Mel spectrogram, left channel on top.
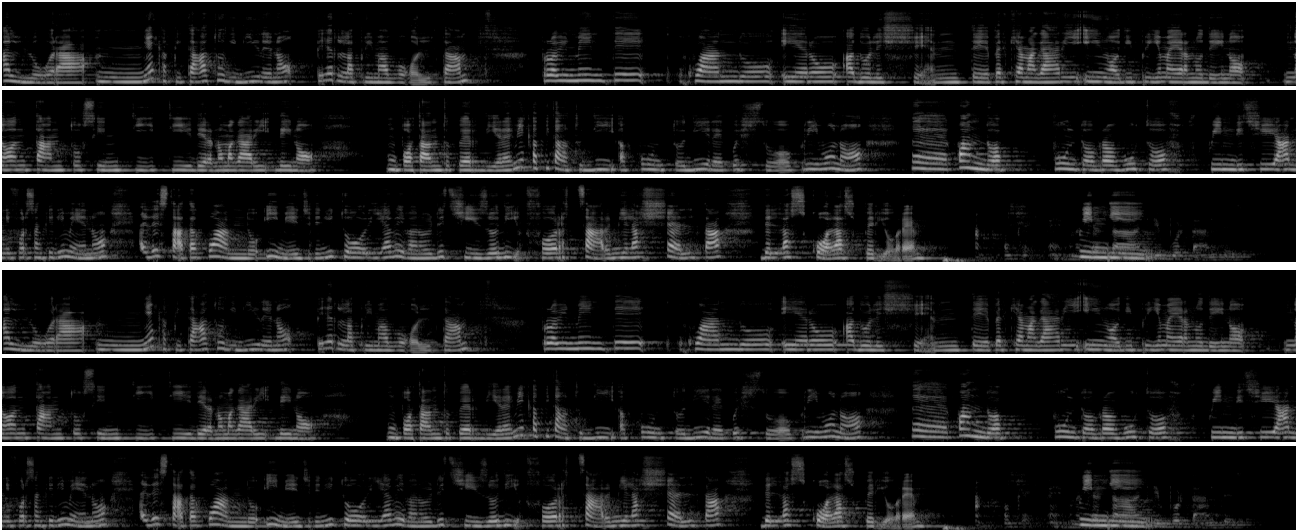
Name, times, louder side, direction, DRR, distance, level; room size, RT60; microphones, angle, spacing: voice 1, 0.0-6.5 6.8-12.4 12.8-16.4 16.8-23.0 23.5-24.7 25.0-35.1 36.6-37.4, left 2 dB, 10° left, 15 dB, 0.8 m, -34 dB
voice 2, 36.0-38.3, equal, 30° right, 5 dB, 3.5 m, -48 dB
28.0 x 20.0 x 6.4 m, 0.77 s
head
